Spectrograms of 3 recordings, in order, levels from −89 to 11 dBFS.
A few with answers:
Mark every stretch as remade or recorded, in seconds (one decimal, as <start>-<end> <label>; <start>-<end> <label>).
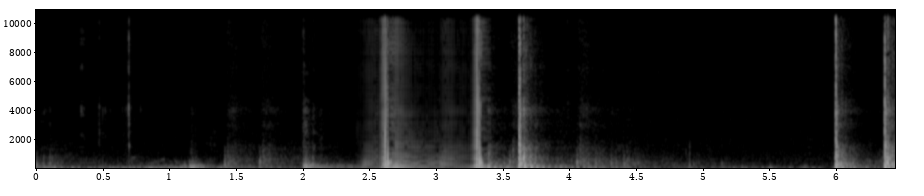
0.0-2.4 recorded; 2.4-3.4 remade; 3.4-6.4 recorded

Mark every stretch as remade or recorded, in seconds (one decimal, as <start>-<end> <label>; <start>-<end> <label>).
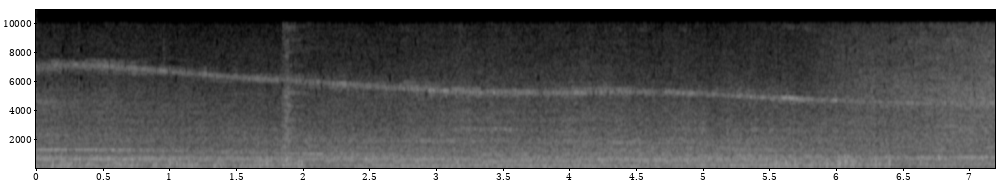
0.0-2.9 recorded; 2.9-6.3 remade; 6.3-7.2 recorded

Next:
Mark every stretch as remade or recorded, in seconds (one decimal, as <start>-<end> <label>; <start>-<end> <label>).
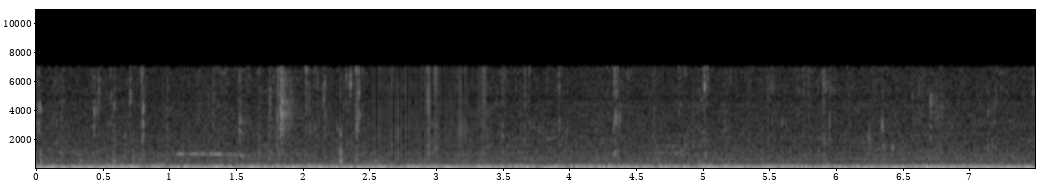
0.0-2.5 recorded; 2.5-3.4 remade; 3.4-7.5 recorded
